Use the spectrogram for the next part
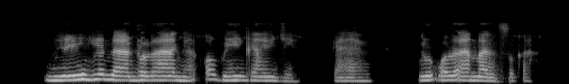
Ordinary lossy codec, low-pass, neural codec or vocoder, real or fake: none; 7.2 kHz; codec, 24 kHz, 1.5 kbps, HILCodec; fake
